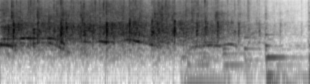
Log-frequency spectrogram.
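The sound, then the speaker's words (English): A crowd applauds writers at a bookstore event, steadily, a dense wash of many hands clapping, while music fades in beneath it during the final second and the clapping thins out. “Can we all give uh, everybody a round of applause?”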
